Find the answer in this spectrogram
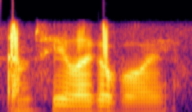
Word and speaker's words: MCLegoboy: It is MCLegoboy, 5 syllables, not MCLegoboy. People screw that up all the time. If it was MCLegoboy, I'd have a lowercase c.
